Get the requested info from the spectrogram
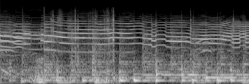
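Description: Loud folk music: high reed pipes playing a sliding, bending melody over a steady drone, with a drum beating a regular rhythm.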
